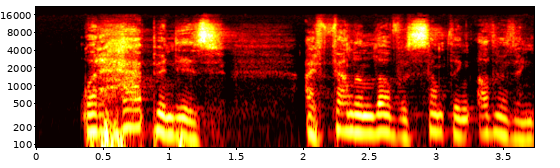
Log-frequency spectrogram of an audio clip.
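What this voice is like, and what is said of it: Usual voice. Nothing is said of it.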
